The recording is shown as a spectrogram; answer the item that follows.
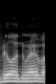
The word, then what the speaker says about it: Villanueva: And Villanueva, actually, is that how you say it?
